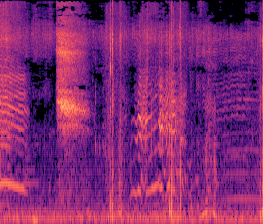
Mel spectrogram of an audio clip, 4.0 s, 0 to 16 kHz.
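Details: Herd of Bishi goats, 60 adults followed by 30 kids, on the coast north of Al Qunfudhah, Saudi Arabia; short quavering bleats from several animals, with scattered clatter and faint voices.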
